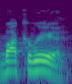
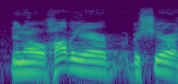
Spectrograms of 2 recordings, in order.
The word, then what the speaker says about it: Becerra: If a Republican blew Becerra's name this way, there would immediately be cries of racism because how dare you mispronounce Xavier Becerra's name? Here is Joe Biden absolutely mangling this thing. For Secretary of Health and Education Service, I nominated Javier Baccaria. Javier Becerra, excuse me.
